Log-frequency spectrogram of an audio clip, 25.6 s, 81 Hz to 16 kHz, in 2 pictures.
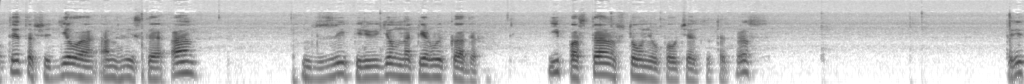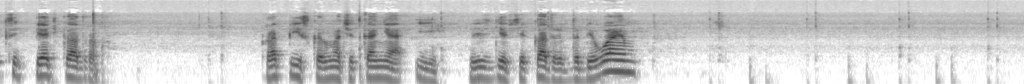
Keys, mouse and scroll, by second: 0.0-1.0 drag, 1.9 a, 3.8 g, 7.7 click, 8.5-10.5 drag, 11.4-14.1 drag, 15.6 click, 17.5 i, 18.4 drag, 18.9 i, 19.7 click, 21.9 drag, 22.3 i, 23.1 click, 23.5 i, 24.2 click, 25.3 click.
